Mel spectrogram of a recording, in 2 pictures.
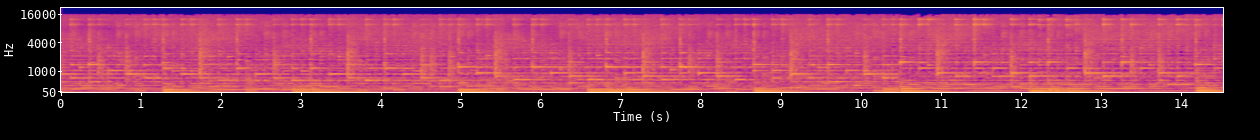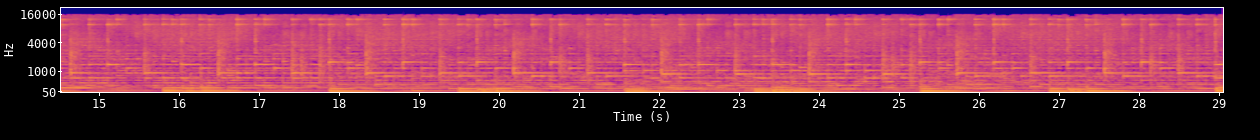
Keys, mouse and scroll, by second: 1.1 shift+z, 2.3-3.4 typing, 9.9 click, 12.3 3, 14.3 g, 14.8 z, 20.0 click, 20.5 scroll down 1, 21.3-24.1 middle drag, 24.3 shift+z, 26.1 scroll down 1, 26.6 middle click, 27.8 click.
